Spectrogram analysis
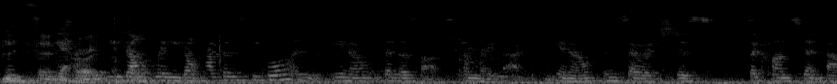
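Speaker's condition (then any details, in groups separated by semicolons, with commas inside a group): No condition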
